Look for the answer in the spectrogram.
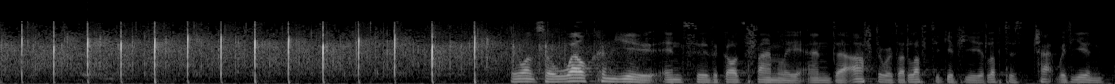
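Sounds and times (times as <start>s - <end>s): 
round of applause: 0.0s - 6.4s
speech: 5.1s - 11.1s.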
